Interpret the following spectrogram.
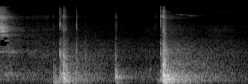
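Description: Trunk lid of a 2016 Chevy Impala being brought down and slammed shut: a thump a little over half a second in, a light click, then the loudest sound, the slam, about one and a half seconds in.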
